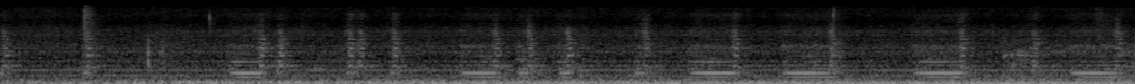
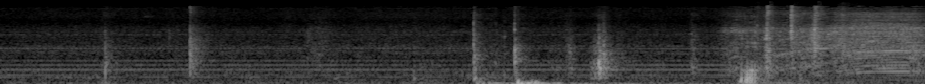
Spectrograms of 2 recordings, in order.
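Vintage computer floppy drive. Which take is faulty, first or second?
second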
